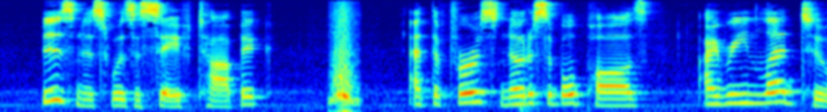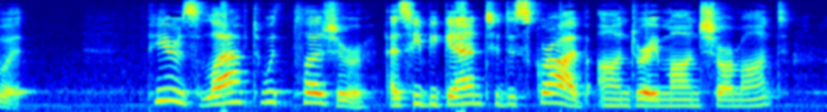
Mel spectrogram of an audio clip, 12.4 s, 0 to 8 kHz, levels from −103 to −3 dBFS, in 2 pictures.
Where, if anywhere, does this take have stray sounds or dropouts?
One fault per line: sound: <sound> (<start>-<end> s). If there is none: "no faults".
sound: whoosh (2.5-2.7 s)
